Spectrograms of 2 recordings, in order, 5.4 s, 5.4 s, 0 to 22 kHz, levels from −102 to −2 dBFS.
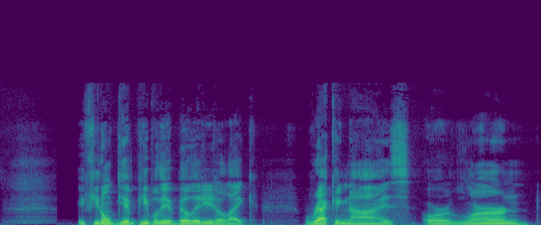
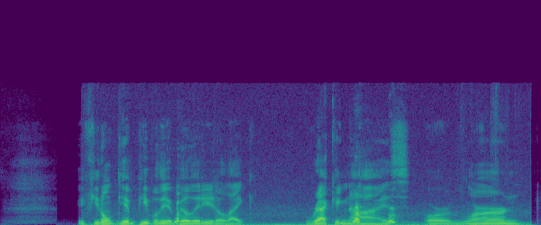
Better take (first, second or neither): first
